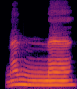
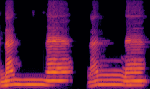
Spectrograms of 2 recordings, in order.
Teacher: Jadi masuk hidung dan ditahan gitu ya. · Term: idgamnya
